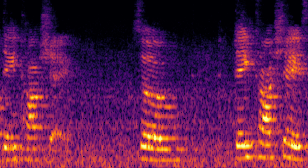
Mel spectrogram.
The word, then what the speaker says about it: détaché: What we're doing, 1 note per bow, that's called détaché. So détaché is spelled like detached.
